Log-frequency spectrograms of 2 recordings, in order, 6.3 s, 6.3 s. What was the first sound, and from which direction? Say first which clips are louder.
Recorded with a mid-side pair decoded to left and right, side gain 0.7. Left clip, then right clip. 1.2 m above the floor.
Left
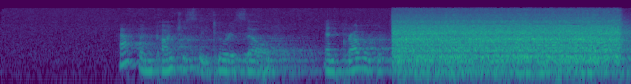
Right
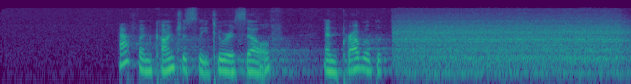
A woman speaking: right 12 dB; 55° right.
